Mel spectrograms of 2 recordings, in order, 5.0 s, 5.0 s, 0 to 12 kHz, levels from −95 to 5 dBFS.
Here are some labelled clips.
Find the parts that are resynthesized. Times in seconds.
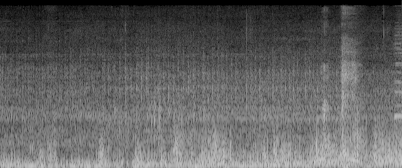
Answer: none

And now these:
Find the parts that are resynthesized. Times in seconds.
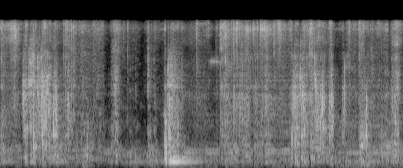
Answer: 0.0-0.9 (codec, SNAC); 2.0-5.0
